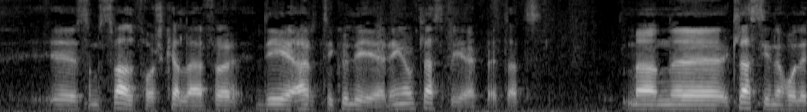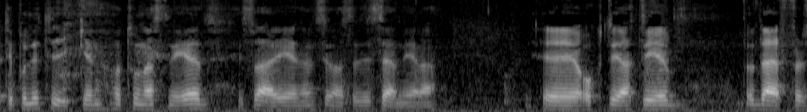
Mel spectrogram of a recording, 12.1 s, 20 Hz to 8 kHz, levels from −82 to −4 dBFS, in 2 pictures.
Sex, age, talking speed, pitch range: male, 30-49, 125 wpm, 105-130 Hz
